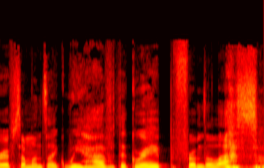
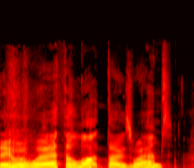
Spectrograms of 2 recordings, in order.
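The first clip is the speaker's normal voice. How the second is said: put-on Australian accent throughout; 3 dB louder than usual. Talking about a tour person in australia, the speaker puts on an australian accent. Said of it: "That's a good accent".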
